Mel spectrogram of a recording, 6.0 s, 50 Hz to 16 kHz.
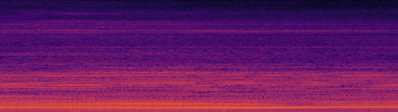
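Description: Stealth 3-gallon, 1 HP oil-free air compressor running steadily, its motor and pump humming as it refills the tank.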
